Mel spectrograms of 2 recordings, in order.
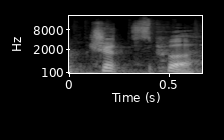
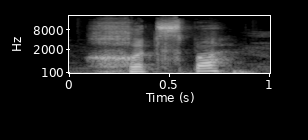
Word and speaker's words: chutzpah: just more gusto more chutzpah if you will in the in the random 1b ones and two V twos that breakout during teamfights I believe it's pronounced foot spa spa like that yeah yeah a little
